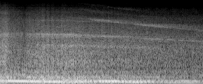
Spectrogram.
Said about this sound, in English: I want to hear it rev up inside the warehouse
